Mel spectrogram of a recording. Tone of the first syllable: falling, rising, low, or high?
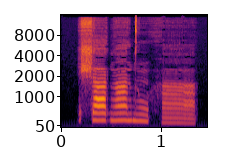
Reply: high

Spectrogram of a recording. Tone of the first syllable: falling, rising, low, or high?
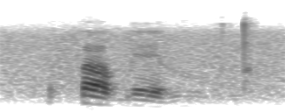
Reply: falling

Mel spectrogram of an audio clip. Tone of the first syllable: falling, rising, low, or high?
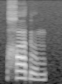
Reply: high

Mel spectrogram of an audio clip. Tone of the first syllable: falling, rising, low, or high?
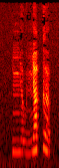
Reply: low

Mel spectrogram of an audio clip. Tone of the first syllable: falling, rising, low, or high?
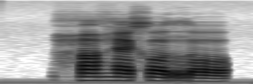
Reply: low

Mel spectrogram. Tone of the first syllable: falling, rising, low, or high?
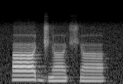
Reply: high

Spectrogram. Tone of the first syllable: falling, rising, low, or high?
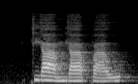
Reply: falling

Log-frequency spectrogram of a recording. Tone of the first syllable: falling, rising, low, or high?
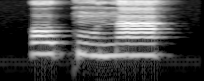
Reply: high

